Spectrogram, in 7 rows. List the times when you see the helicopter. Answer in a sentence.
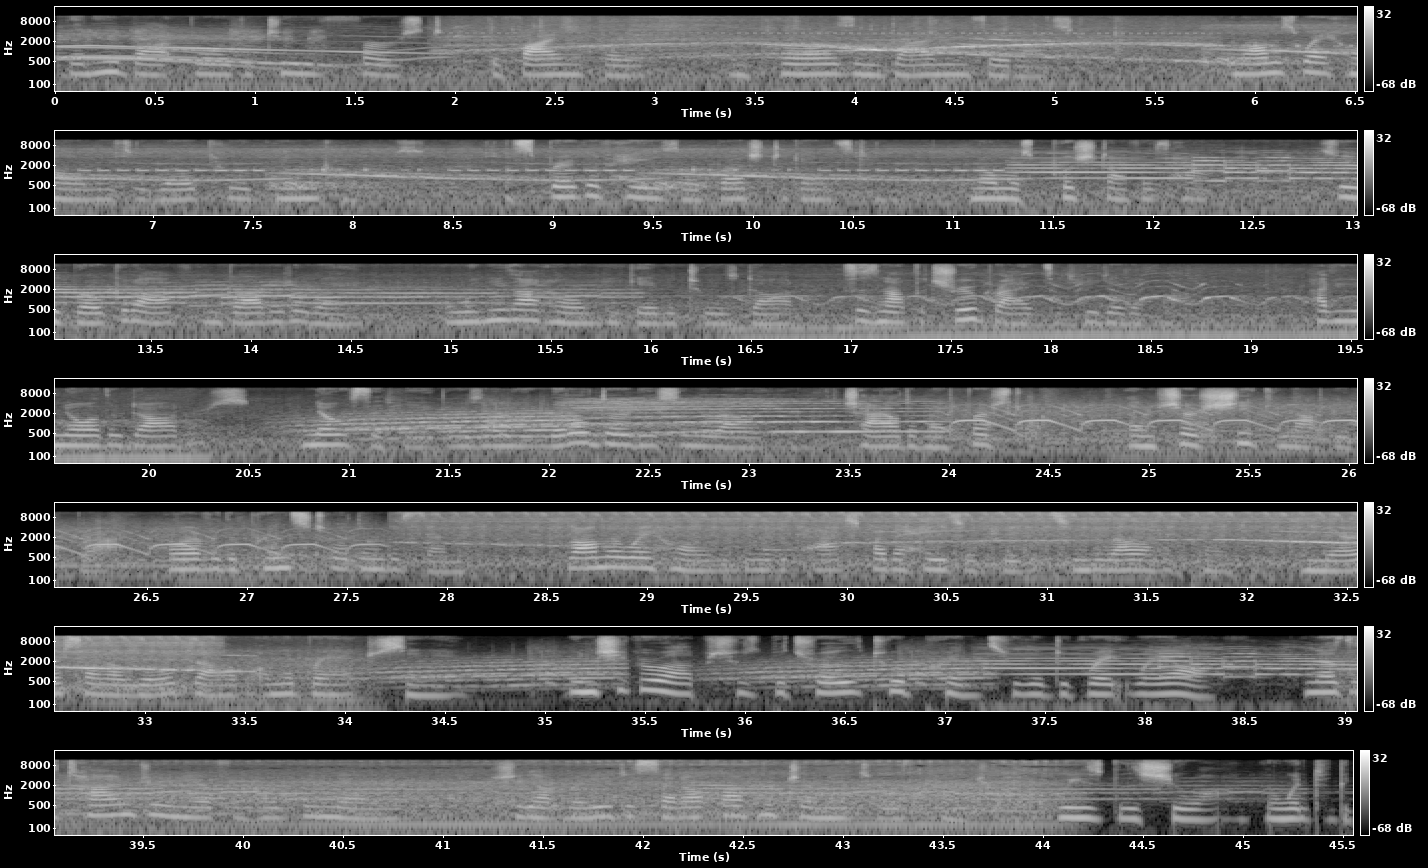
The helicopter can be heard from 0.0 to 34.2 s and from 38.8 to 44.2 s.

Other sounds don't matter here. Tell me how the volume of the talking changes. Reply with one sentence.
The volume of the talking stays about the same.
